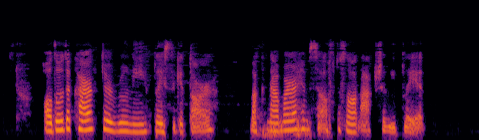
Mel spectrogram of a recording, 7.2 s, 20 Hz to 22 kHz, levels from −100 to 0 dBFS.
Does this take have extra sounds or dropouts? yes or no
no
